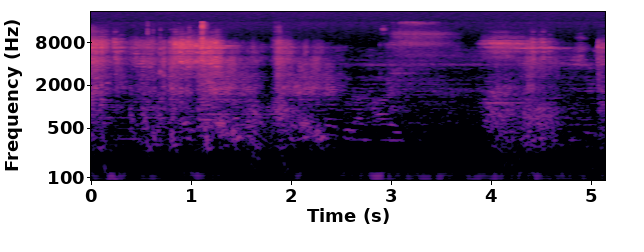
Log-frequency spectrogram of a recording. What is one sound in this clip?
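Game magic effects whoosh and crackle.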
